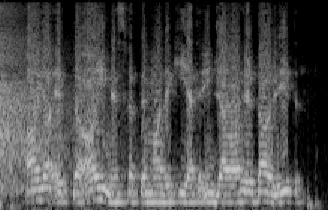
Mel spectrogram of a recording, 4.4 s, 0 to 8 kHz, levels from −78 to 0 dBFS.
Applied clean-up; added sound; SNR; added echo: none; Clapping; 13 dB; none.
